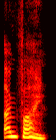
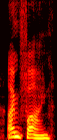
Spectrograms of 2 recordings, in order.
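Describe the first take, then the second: First: Strained, louder I'm fine; barely holding back tears. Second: Said in the usual way. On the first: A narrator's reading. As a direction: force the words out. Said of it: "She could barely get the words out". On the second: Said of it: "Carol insists, pulling away".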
